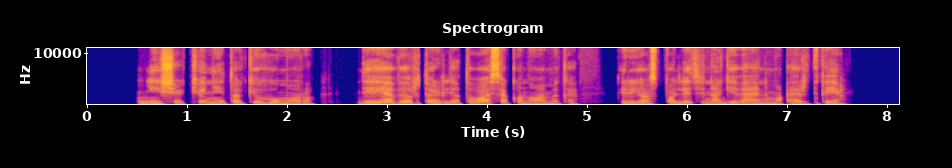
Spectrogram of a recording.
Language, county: Lithuanian, Vilnius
